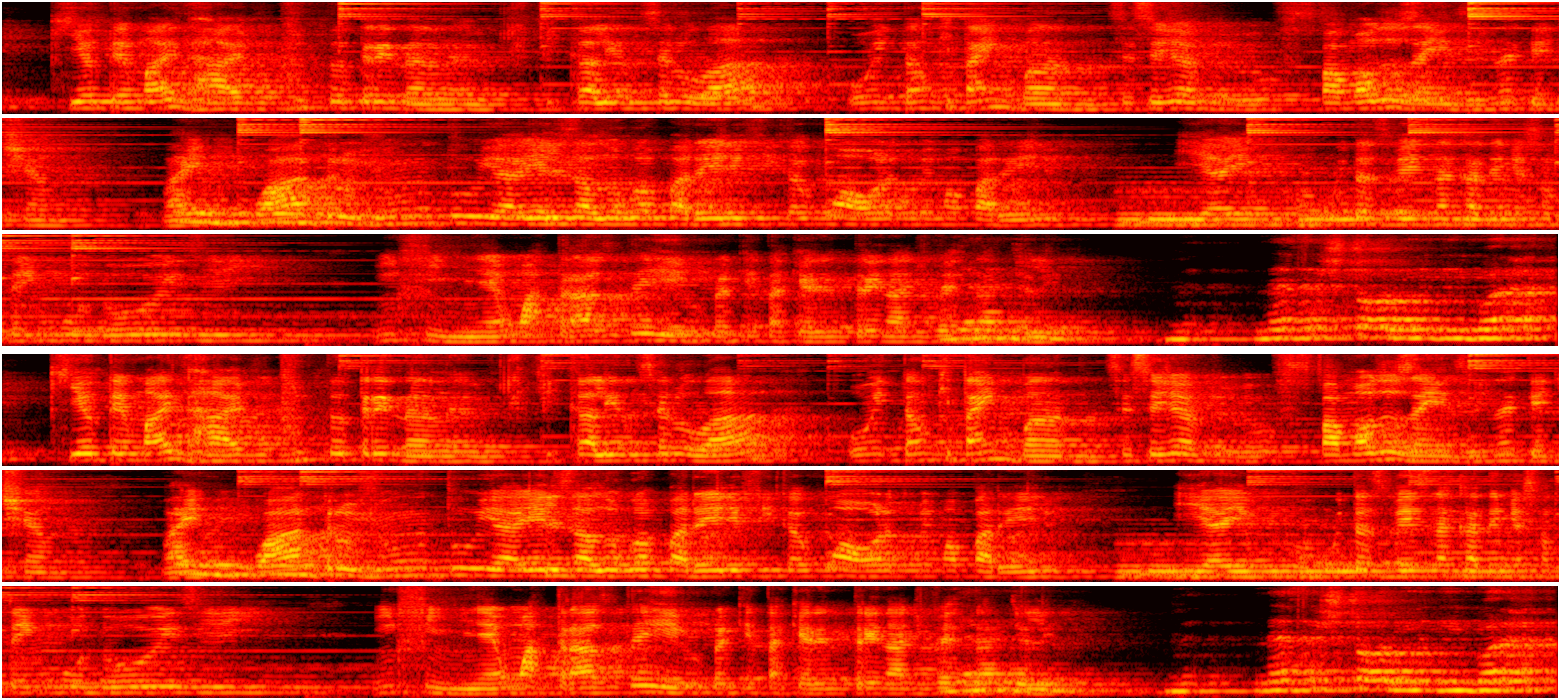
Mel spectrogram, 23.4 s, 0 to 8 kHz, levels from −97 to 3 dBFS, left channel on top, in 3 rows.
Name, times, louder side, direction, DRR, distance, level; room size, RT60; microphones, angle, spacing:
voice 1, 0.2-3.8 4.2-8.1 8.6-8.8 9.1-13.1 13.6-16.9 17.4-20.9, right 2 dB, 70° right, 1 dB, 3.9 m, -35 dB
sound 1, 1.7-2.3 2.7-3.4 3.7-5.8 6.4-6.6 7.3-8.7 9.0-10.6 11.9-13.1 14.0-17.3, left 7 dB, 35° left, 2.2 m, -39 dB
voice 2, 8.6-9.4 14.3-14.5 20.3-20.9 21.3-23.2, right 1 dB, 45° right, -3 dB, 5.7 m, -35 dB
sound 2, 13.4-18.1, left 1 dB, 10° left, 2.8 m, -42 dB
29.0 x 27.5 x 6.8 m, 1.1 s
head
